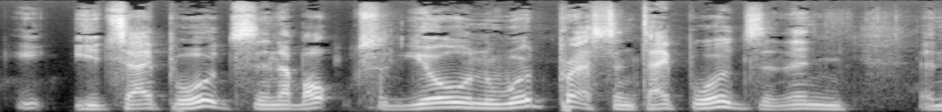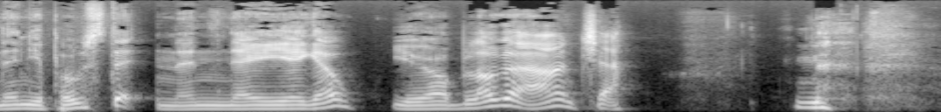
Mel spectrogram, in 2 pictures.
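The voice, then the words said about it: Put-on Australian accent. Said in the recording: “I'm always doing this Australian accent because of him. Pro blogger.”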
